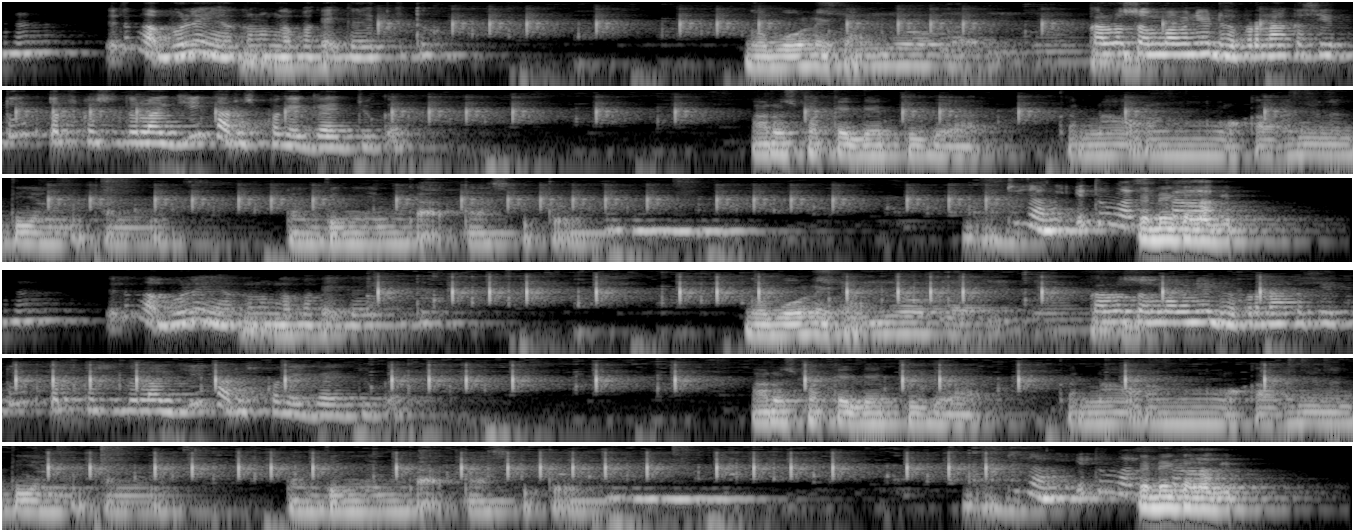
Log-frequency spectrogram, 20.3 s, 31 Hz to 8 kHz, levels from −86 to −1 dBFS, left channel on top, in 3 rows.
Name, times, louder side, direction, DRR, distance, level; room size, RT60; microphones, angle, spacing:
voice 1, 0.0-2.2 5.4-8.8 16.5-17.2 18.5-19.6, left 3 dB, 60° left, 0.6 m, -26 dB
voice 2, 1.3-1.6 3.7-4.4 5.4-5.7 10.5-11.7 12.1-14.4 14.9-16.6 18.3-18.6 19.2-19.7, equal, 5° left, 0.4 m, -26 dB
Typing, 1.8-18.7, right 7 dB, 65° right, 0.6 m, -33 dB
sound 1, 4.1-5.5 9.4-9.5 10.3-10.4 12.5-12.7 13.2-13.4 13.7-14.2 14.4-14.7 15.6-16.0 16.9-17.1, equal, 80° right, 2.1 m, -34 dB
8.9 x 6.6 x 2.5 m
head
